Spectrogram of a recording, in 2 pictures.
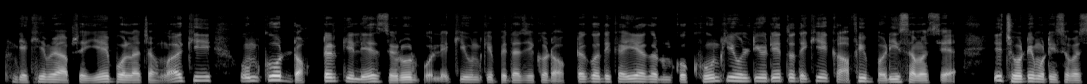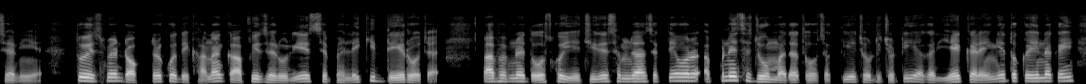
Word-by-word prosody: देखिए 115 +3 -3
मैं 115 -1 +2
आपसे 100 0 -1
ये 115 +8 0
बोलना 105 -3 +2
चाहूँगा 95 +4 -3
कि, 180 +2 -4 0.3
उनको 175 +5 +4
डॉक्टर 160 0 0
के 140 - 0
लिए 125 +3 +1
ज़रूर 110 -3 0
बोलें - - -5
कि 120 - -6
उनके 115 0 -6
पिताजी 100 -1 -4
को - - -2
डॉक्टर 125 - -3
को 135 0 0
दिखाइए 130 +1 -1
अगर 125 -2 0
उनको 110 0 -3
खून 145 +4 0
की 175 - 0
उल्टी 155 0 0
हो 155 - +2
रही 150 - -2
है - - +1
तो 160 - 0
देखिए 155 +5 -2
काफ़ी 155 - -1
बड़ी 120 +1 0
समस्या 95 -5 0
है, - - -3 0.4
ये - - +4
छोटी-मोटी 130 -5 +1
समस्या 100 0 -3
नहीं 95 0 -6
है। - - -8 0.4
तो 170 - +7
इसमें 160 +2 +3
डॉक्टर 135 +5 +2
को 145 - +2
दिखाना 135 +6 0
काफ़ी 125 +7 +2
ज़रूरी 100 -1 0
है 140 - +3
इससे 135 -2 -3
पहले 105 0 -4
की 180 - -2
देर 110 -7 +1
हो 105 - +3
जाए, - - -3 0.5
आप 140 +1 +6
अपने 145 +1 +3
दोस्त 105 -2 +2
को 140 - +4
ये 100 -5 0
चीज़ें 120 +4 +1
समझा 140 -1 +3
सकते 140 +4 -4
हैं 170 - +5
और 170 0 +6
अपने 190 +2 +4
से 180 -2 -4
जो 135 -3 +4
मदद 110 -1 +2
हो 100 - -1
सकती 120 - -6
है 120 - +1
छोटी-छोटी 115 +6 -4
अगर 100 - -1
ये 110 +8 +3
करेंगे 115 +8 +1
तो 160 0 0
कहीं 150 0 +3
न 155 +1 +4
कहीं 165 +1 +1
130 Hz, 215 wpm, -23 LUFS, 110-150 Hz, 0.5 s, तो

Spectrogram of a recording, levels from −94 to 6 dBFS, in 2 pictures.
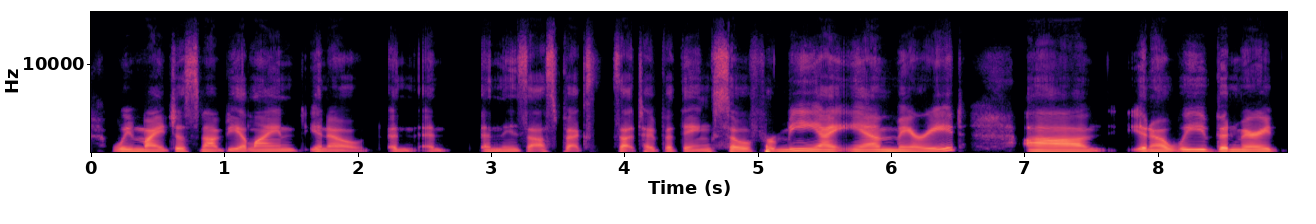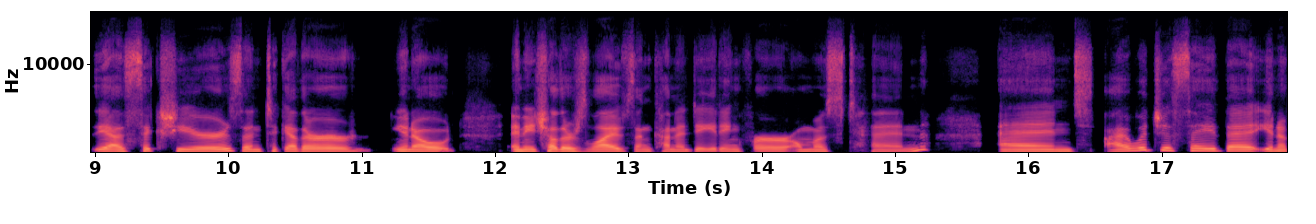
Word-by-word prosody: we 170 +3 -1
might, 155 -3 +1
just, 155 -1 -3
not 150 -3 0
be 150 - -2
aligned, 145 -1 -1
you 170 - -3
know, 130 -9 -3 0.2
in - - -7
in - - -9 0.3
in 155 -1 -5
these 145 -3 -7
aspects, - - -5 0.2
that - - -1
type 145 0 -7
of 150 - -3
thing." 145 -1 -5
so 150 -1 0
for 155 +4 0
me, 200 +4 +1
I 175 -1 +5
am 165 +2 0
married. 165 - +1 0.5
Um, 165 -3 +4 0.2
you 175 - +1
know, 155 -1 +2
we've 175 +1 +2
been 175 -2 +3
married 165 -1 +3
yeah, 175 -3 +4
6 215 +9 -1
years 190 +3 +2
and 180 -2 0
together, 180 -1 +2 0.3
you 195 -1 0
know, 155 -2 +4 0.5
in 190 -1 +4
each 180 +2 +2
other's 170 -4 +4
lives, 170 0 +3
and, 160 -2 -4
kinda, 165 -1 -3
dating 165 0 -3
for 160 -1 0
almost 165 -1 -4
10, 160 - -6 0.6
and 190 -1 +1 0.2
I 190 +5 +1
would, 280 +3 0
just, 270 -3 -1
say 235 -2 +2
that, 210 -1 +2
you 205 - +1
know, 200 - +1
170 Hz, 180 wpm, -23 LUFS, 155-185 Hz, 0.6 s, I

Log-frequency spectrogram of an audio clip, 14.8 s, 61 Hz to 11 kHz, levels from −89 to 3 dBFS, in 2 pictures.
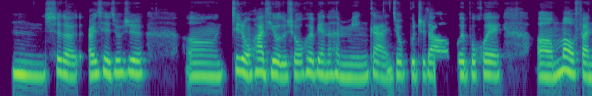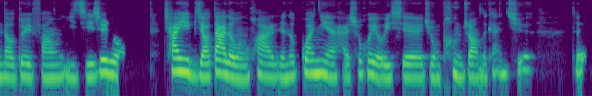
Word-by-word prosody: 嗯， 190 -3 +2
是 225 +3 0
的， 185 -4 +1
而 190 +1 +3
且 210 0 +2
就 215 +1 +1
是， 210 -1 +1 0.5
嗯， 185 +1 -3
这 245 - -1
种 205 -5 +4
话 230 +2 +3
题 210 0 +1
有 195 - +5
的 175 - 0
时 180 - -5
候 195 - 0
会 215 -1 +1
变 205 -2 +1
得 195 - -1
很 200 -1 -1
敏 170 0 -3
感， 195 -4 -2
就 195 - -2
不 195 0 -3
知 195 0 -4
道 190 -1 0 0.3
会 195 - +2
不 195 0 -2
会， 195 -2 0 0.4
呃， 175 -1 +1
冒 225 +4 +4
犯 190 -4 0
到 170 -1 -1
对 175 +1 -2
方， 165 0 -5
以 165 -4 -6
及 175 +1 -3
这 220 +4 +5
种 200 -2 +3 0.6
差 240 - +4
异 235 -2 +7
比 190 -3 -4
较 180 -2 +4
大 210 +3 +5
的 180 -2 +5
文 160 -1 -1
化， 180 -1 -2
人 170 -1 -4
的 180 - -2
观 210 -1 +1
念 190 -5 +2
还 - - -6
是 175 +4 -6
会 200 0 0
有 165 -2 +1
一 165 - 0
些 170 0 -1
这 170 - -9
种 170 -1 -3
碰 180 0 -3
撞 175 -2 -2
的 170 - -5
感 210 +2 -6
觉。 255 +5 -7 0.4
对。 - - -3
190 Hz, 265 characters per minute, -22 LUFS, 175-210 Hz, 0.6 s, 异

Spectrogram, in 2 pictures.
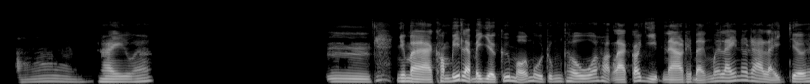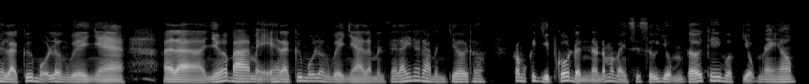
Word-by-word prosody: Ồ! 110 - -13 0.7
Hay 125 -1 +1
quá! 140 +6 -4 1.7
Ừm, 130 -2 -2 0.3
nhưng 150 0 +2
mà 120 -3 +8
không 145 +4 0
biết 195 +3 +6
là - - +8
bây 130 0 +3
giờ 120 -2 +7
cứ 175 +8 +1
mỗi 160 - +2
mùa 145 -5 0
Trung 135 +2 -5
thu, 135 -1 +2
hoặc 155 - -1
là 110 0 +6
có 155 - +3
dịp 125 -9 -2
nào 110 -1 +5
thì 120 - -4
bạn 100 +4 0
mới 155 +2 -1
lấy 160 +2 +3
nó 195 0 -2
ra 165 -7 +2
lại 100 -4 +1
chơi 130 +3 +2
hay 140 - -1
là 125 - +2
cứ 165 0 -4
mỗi 145 -3 -4
lần 135 -6 -2
về 105 -1 -1
nhà, 105 -1 0 0.4
hay 115 +1 +3
là 105 -3 +3
nhớ 125 +10 -1
ba 135 -4 +3
mẹ, 125 - -5
hay 135 - -3
là 115 - 0
cứ 170 +9 -5
mỗi 155 -1 -4
lần 140 -7 -6
về 105 -2 -4
nhà 105 -1 -4
là 105 - -4
mình 105 0 -9
sẽ 125 +2 -8
lấy 140 +5 -2
nó 185 - -5
ra 160 -4 -3
mình 110 -2 -10
chơi 125 +1 -2
thôi, 130 -1 -9 0.3
có - - -3
một 155 - -7
cái 175 - -4
dịp 120 -4 -1
cố 175 +2 +3
định 100 - -2
nào 105 0 -4
đó - - -4
mà 160 - -5
bạn 100 - -5
sẽ 125 +3 -11
sử 120 -1 -4
dụng 115 -5 -4
tới 125 +5 +2
cái 175 0 -3
vật 130 -6 -7
dụng 115 - -5
này 110 -1 -5
hông? 120 +1 -3
125 Hz, 280 wpm, -24 LUFS, 110-145 Hz, 1.7 s, mà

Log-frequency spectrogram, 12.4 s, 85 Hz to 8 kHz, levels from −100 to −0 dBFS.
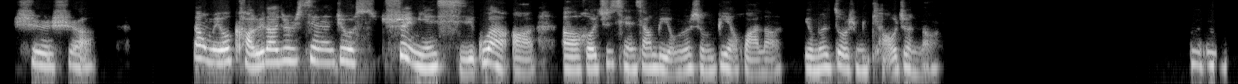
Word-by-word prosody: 是， 235 -5 -1
是 240 +2 -4
啊。 210 +2 -4 1.0
那 350 - +4
我 320 - +3
们 275 -2 +4
有 270 +1 +9
考 230 -6 +3
虑 230 - +7
到 275 0 +6
就 295 +2 +1
是 290 - 0
现 305 0 0
在 270 -1 -3
这 300 - 0
个 280 - +6
岁 - - -12
睡 380 -6 +3
眠 210 -3 +3
习 320 +9 -3
惯 275 -6 +4
啊， 160 -1 -3 0.3
呃， 185 -1 +2
和 190 0 +3
之 205 +6 -6
前 205 -6 -4
相 200 +1 -2
比 195 - +1
有 165 -3 -2
没 165 - -9
有 190 - -2
什 200 -2 -4
么 175 - -8
变 200 -2 -2
化 155 - -5
呢？ 160 0 -10 0.3
有 190 - -2
没 190 +2 -1
有 205 - 0
做 200 -1 -2
什 190 - -7
么 180 - -5
调 180 - -6
整 195 -4 -5
呢？ - - -13 2.6
嗯 250 - -6
嗯。 230 -3 -6
215 Hz, 230 characters per minute, -21 LUFS, 190-270 Hz, 2.6 s, 有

